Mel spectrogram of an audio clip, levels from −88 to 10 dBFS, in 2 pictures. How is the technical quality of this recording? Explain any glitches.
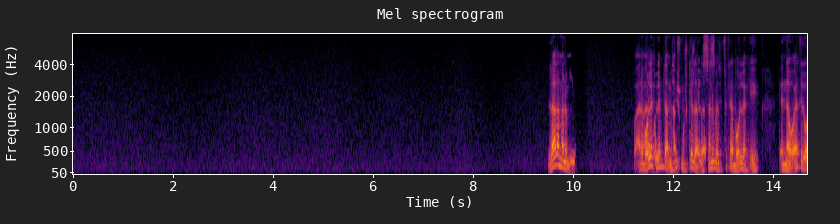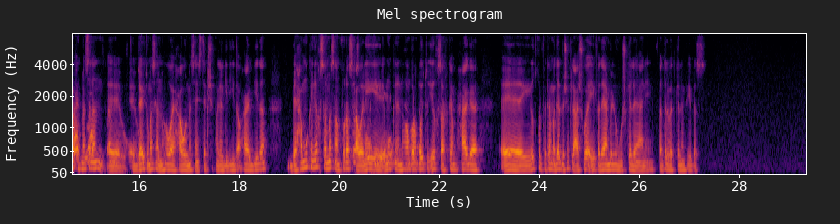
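The speech suffers from recurring echo leak and one brief gating dip. Content above 8 kHz is absent, consistent with ordinary call microphone processing.

Echo leak occurs at 9.74–10.07 s, 11.4–12.94 s, 14.71–15.98 s and 20.24–21.69 s. A delayed copy of the voice trails the original by 144 ms, or by 304 ms in the third stretch, only a few decibels quieter. The likely cause is a far-end loudspeaker whose echo canceller failed to subtract the pickup.

The background is gated by the echo canceller at 10.07–10.26 s, right after the first echo. The canceller suppresses the microphone for about a fifth of a second, so the room tone dips by about 7 dB and then recovers once suppression releases.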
